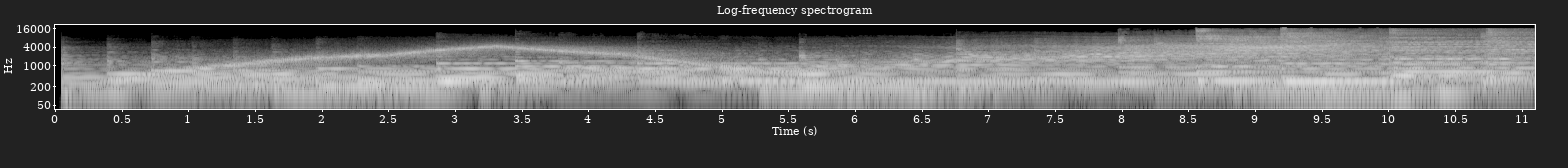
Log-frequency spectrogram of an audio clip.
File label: Harpin Pad, V-Synth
